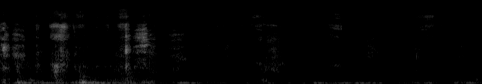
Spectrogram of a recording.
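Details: Joey, a male Biewer Yorkshire Terrier born 2018 in the Netherlands, during an episode of paroxysmal dyskinesia indoors, filmed for a neurologist; quick, breathy, irregular panting bursts, roughly one to two per second, in a quiet small room.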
